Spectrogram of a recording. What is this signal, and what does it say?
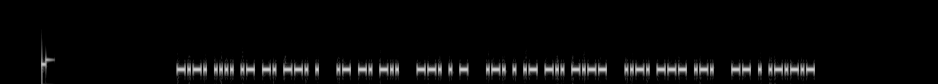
Morse code, heard as a keyed tone, about 41 wpm, 700 Hz. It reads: CHANGE AND GET READY FOR ME.
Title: Sentences from Top 1000 Words - Review Part 1 - 45wpm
